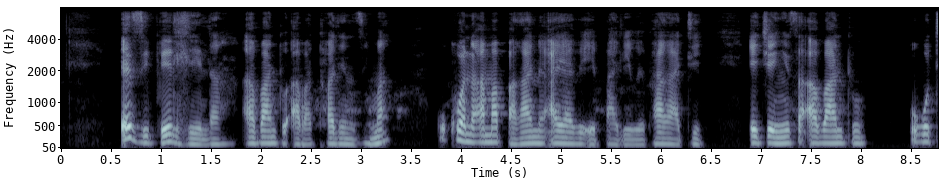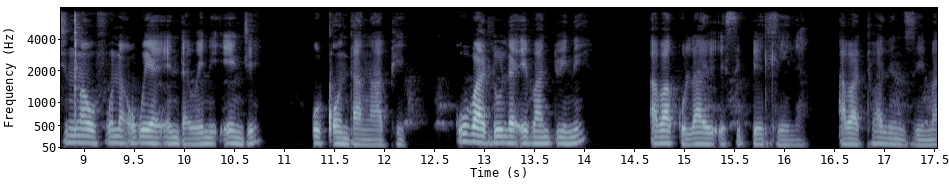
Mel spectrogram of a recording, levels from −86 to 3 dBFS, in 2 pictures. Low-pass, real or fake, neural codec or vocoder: 7.2 kHz; real; none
